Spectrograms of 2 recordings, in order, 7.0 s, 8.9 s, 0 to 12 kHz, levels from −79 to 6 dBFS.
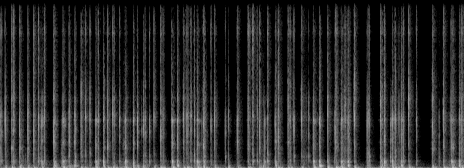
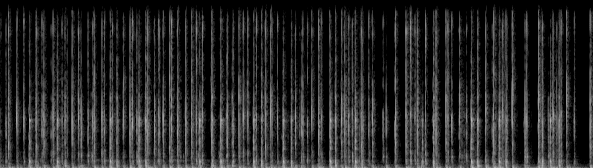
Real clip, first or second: second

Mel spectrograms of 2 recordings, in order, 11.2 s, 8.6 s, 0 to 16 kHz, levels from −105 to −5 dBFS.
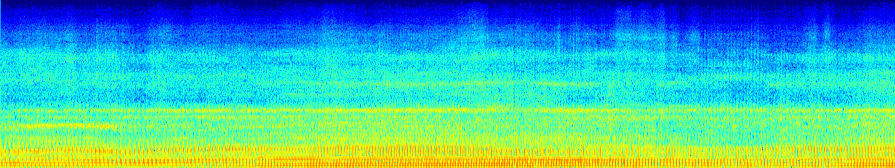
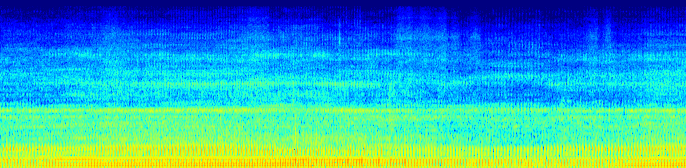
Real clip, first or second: second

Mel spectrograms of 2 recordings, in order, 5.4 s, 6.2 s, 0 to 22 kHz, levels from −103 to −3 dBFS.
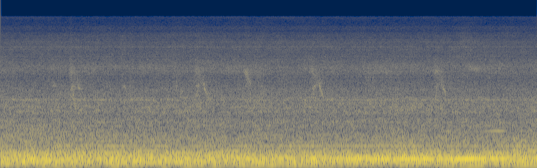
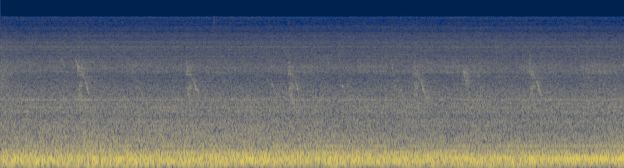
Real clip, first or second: second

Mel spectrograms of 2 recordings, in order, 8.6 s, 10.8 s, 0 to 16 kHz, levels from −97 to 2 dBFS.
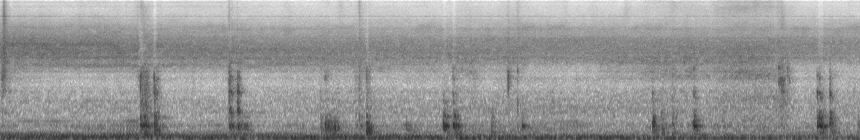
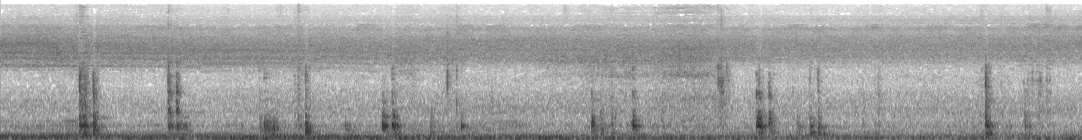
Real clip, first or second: second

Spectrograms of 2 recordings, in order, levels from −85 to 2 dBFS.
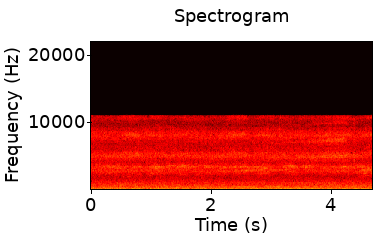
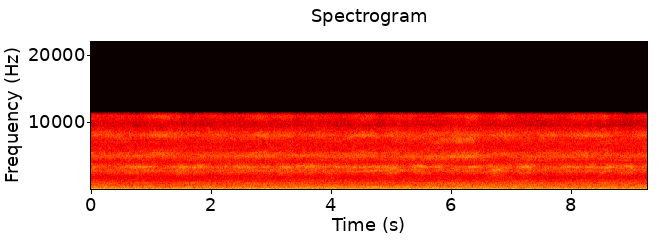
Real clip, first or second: first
